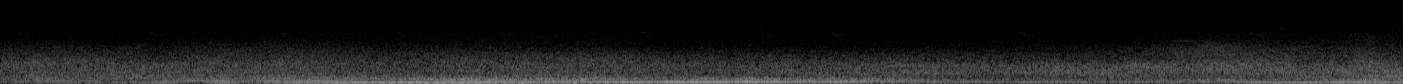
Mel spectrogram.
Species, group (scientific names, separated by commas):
Chorthippus vagans, Orthoptera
